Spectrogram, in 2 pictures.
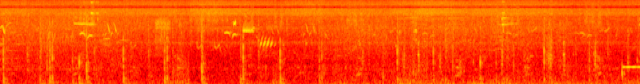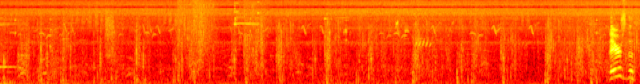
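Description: Horse hooves clip-clop steadily at a walking pace in a Red Dead Redemption western game, soft and somewhat distant beneath background ambience and occasional other noises for the whole stretch.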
